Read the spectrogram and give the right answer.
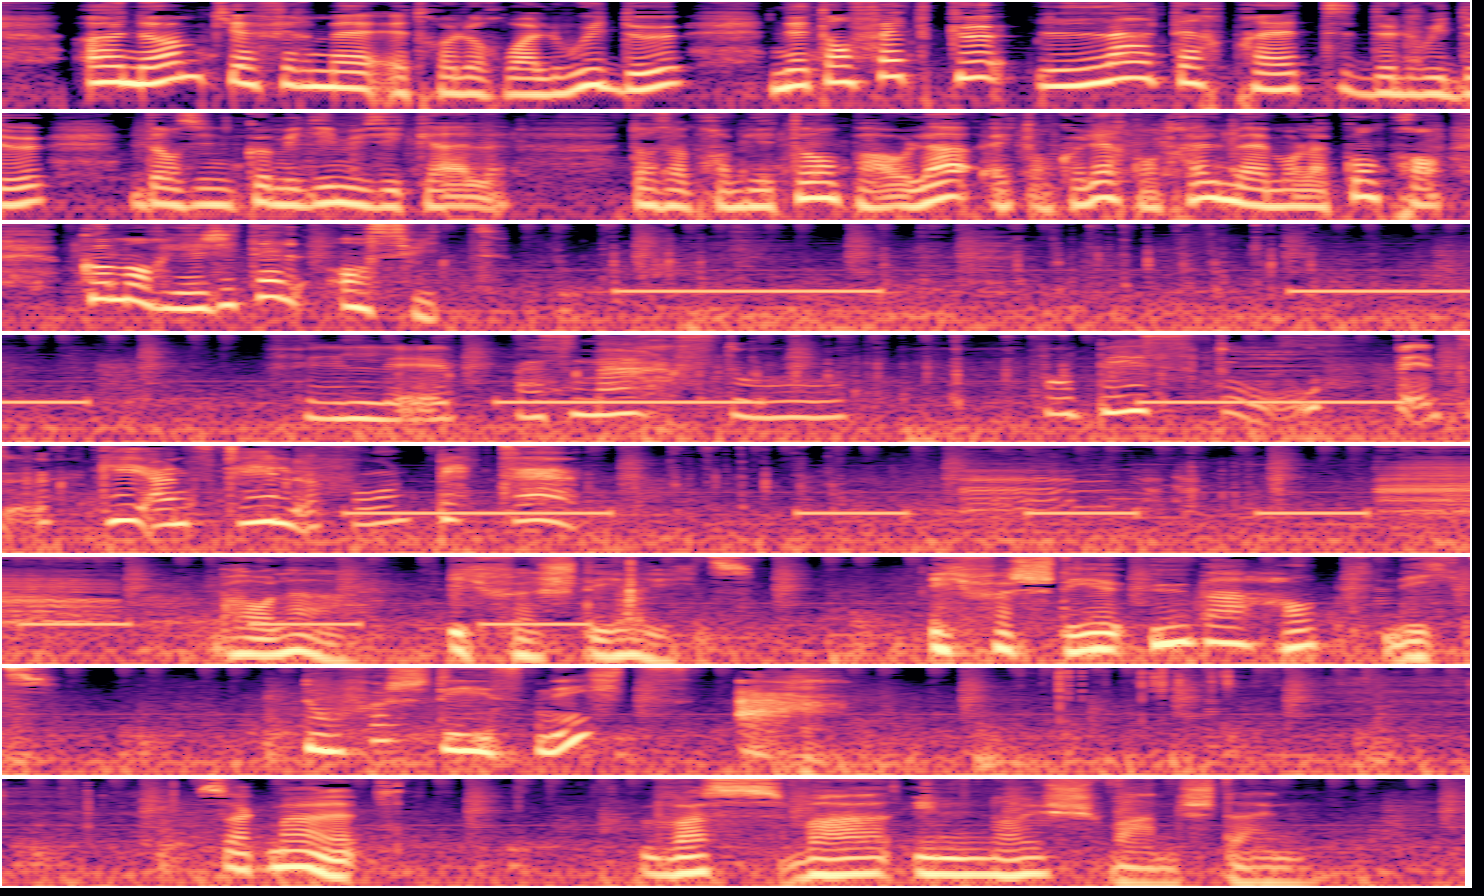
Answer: La première réaction de Paola est d'essayer d'appeler Philippe.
